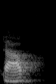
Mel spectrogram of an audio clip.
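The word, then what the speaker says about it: tough: সো অনেকেই মনে করতে পারেন এার স্পেলিংটা হবে বা উচ্চারণটা হবে এনা। আসলে এটা হবে এনাফ। তো ঠিক একইভাবে হবে টাফ টি ও ইউজি এইচ যার বাংলা অর্থ হচ্ছে কঠিন।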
